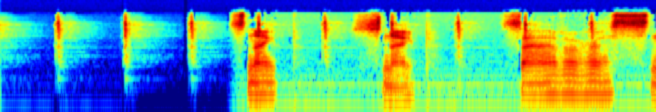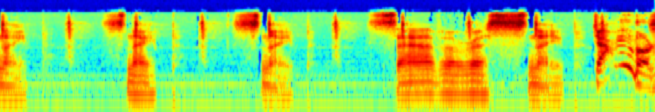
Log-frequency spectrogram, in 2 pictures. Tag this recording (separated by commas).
Speech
